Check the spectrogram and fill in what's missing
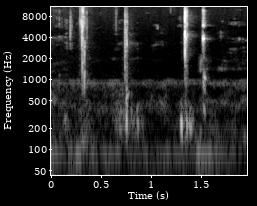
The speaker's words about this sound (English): I hate that. Everyone's going to hate that. That was me on my chewing tobacco. Yeah, we all get that and hate it.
